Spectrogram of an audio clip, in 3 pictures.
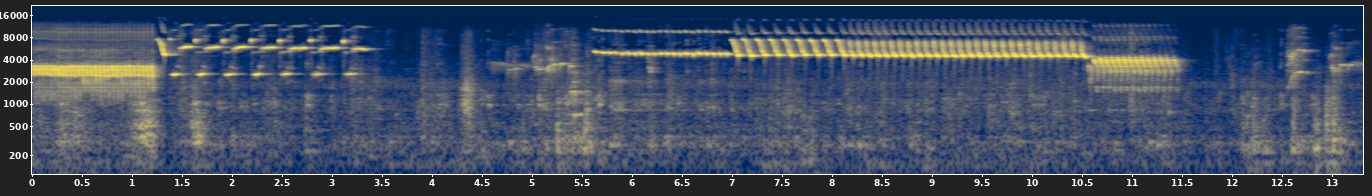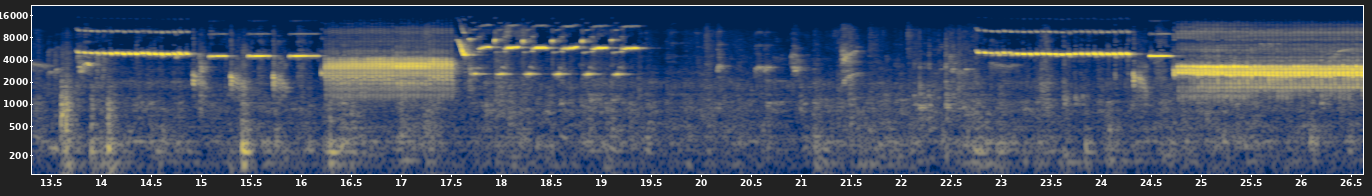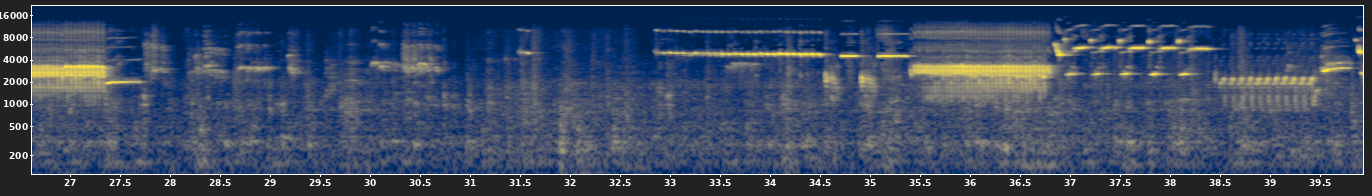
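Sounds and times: canary singing trills: 0:00.0 - 0:03.5, 0:04.6 - 0:11.6, 0:12.6 - 0:19.5, 0:22.5 - 0:30.8, 0:32.8 - 0:39.9.

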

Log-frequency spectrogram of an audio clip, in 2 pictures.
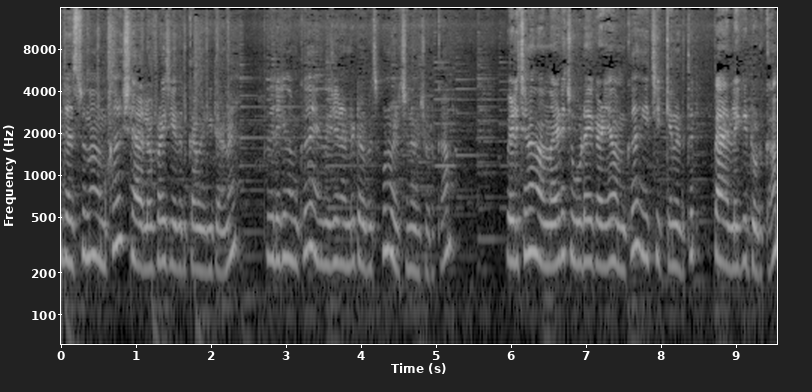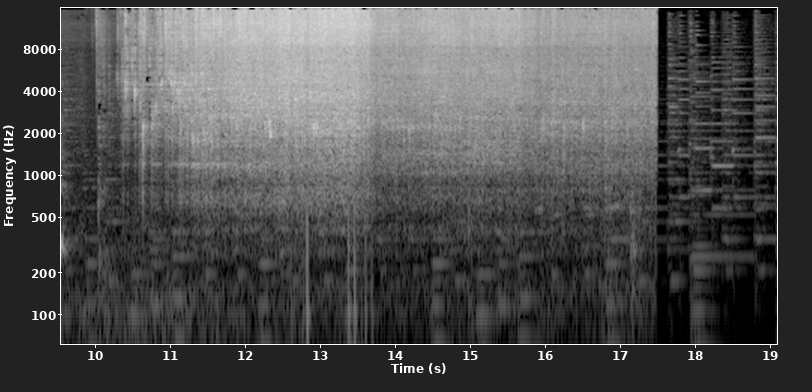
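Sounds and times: soft background music: 0:00.0 - 0:19.0
oil sizzling loudly in a pan: 0:10.3 - 0:17.5.

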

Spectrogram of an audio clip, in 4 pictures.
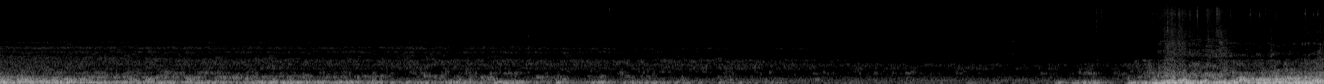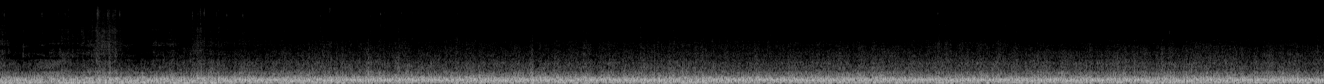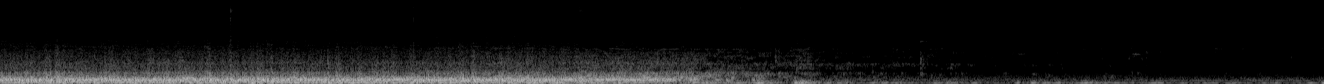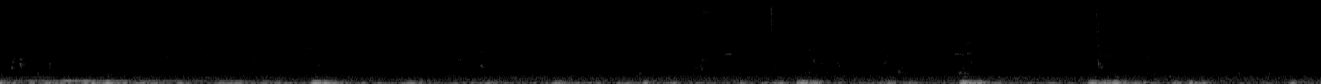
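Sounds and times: airliner rolling rumble: 0:00.0 - 0:07.6, 0:10.6 - 0:41.9.

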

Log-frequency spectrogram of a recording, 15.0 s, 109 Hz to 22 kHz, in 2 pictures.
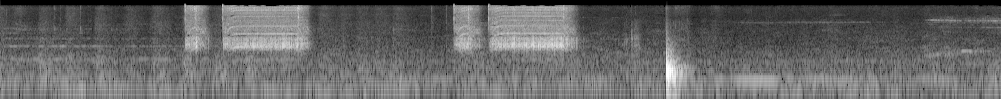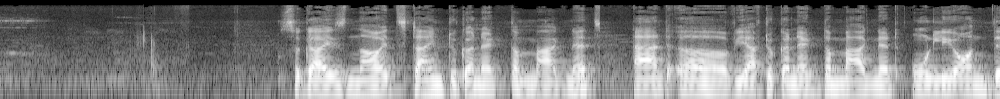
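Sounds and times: electric drill whine: 0:01.4 - 0:02.4, 0:03.4 - 0:04.4.

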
